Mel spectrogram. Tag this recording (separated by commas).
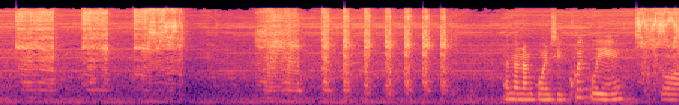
inside a small room, Speech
